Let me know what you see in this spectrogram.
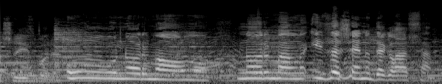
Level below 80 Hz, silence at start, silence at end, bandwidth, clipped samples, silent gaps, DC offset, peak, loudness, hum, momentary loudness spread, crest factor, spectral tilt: -52 dBFS; 0 s; 0 s; 12.5 kHz; under 0.1%; none; under 0.1%; -6 dBFS; -20 LUFS; none; 7 LU; 14 dB; -4.5 dB/octave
